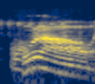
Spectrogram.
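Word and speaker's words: पुलाव: Pulau.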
